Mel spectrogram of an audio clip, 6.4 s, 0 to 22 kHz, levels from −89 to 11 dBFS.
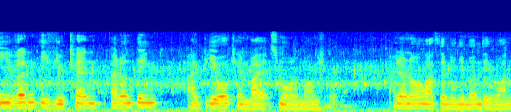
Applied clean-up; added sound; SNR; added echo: none; Stream; 11 dB; none.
